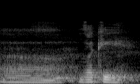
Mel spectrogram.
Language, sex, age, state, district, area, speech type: Bodo, male, 18-30, Assam, Udalguri, rural, spontaneous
